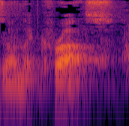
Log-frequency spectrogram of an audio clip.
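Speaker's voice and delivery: ordinary talk, nothing marked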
